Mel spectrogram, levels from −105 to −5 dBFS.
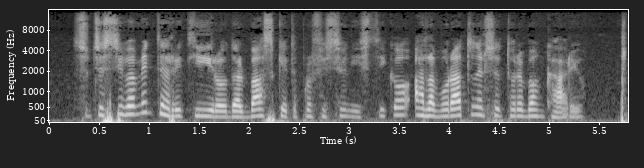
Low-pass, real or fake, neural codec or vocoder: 14.4 kHz; real; none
